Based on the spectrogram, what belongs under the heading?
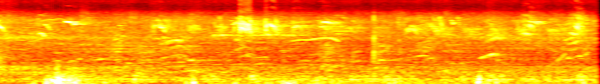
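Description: Birds chirping: many short, faint chirps and whistles, scattered and overlapping, with a few low thumps, the strongest just over half a second in.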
